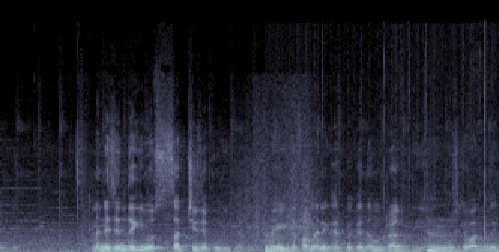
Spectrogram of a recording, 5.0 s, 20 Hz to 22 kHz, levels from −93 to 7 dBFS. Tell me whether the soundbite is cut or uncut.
cut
